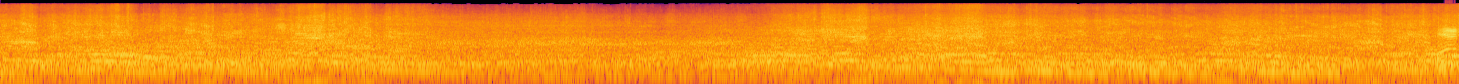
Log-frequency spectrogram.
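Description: Loud roaring engines of super late model race cars at speedway racing down the straightaway, a dense continuous drone swelling as cars pass, with an announcer talking over it.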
